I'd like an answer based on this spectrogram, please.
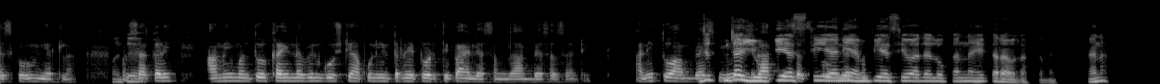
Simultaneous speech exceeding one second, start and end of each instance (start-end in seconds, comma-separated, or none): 7.0-8.7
